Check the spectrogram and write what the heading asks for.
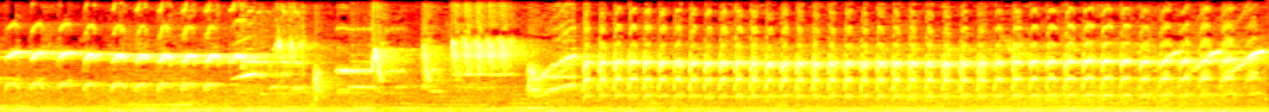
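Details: Screeching jongkangan, used to provoke and train white-rumped shamas: a burst of high rapid notes, a short jumble of squeaky calls, then a long steady stream of fast, evenly repeated shrill chips, over a low background hum.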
